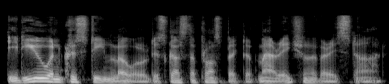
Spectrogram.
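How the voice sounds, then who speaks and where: A man as a very deep-voiced, probing inspector. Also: sing-song, fairly quick, no echo, clean studio sound. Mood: probing, calm. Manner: terse, probing questioning. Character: patient, probing male French police inspector questioning a suspect. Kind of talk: audiobook character dialogue.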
